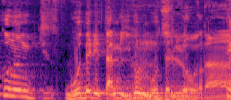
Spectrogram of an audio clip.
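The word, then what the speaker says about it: Zillow: 미국의 진로우라는 회사가 있습니다. 진로우? 예. 이름이 약간 재밌는데요. 진로우입니다. 진로우 그룹이거든요. 진로우는 소주 아닙니까?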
